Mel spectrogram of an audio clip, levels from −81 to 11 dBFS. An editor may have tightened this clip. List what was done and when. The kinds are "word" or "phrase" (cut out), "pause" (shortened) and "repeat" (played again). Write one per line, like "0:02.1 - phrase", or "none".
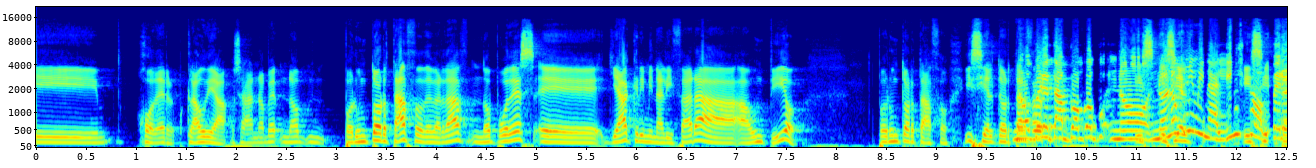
none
